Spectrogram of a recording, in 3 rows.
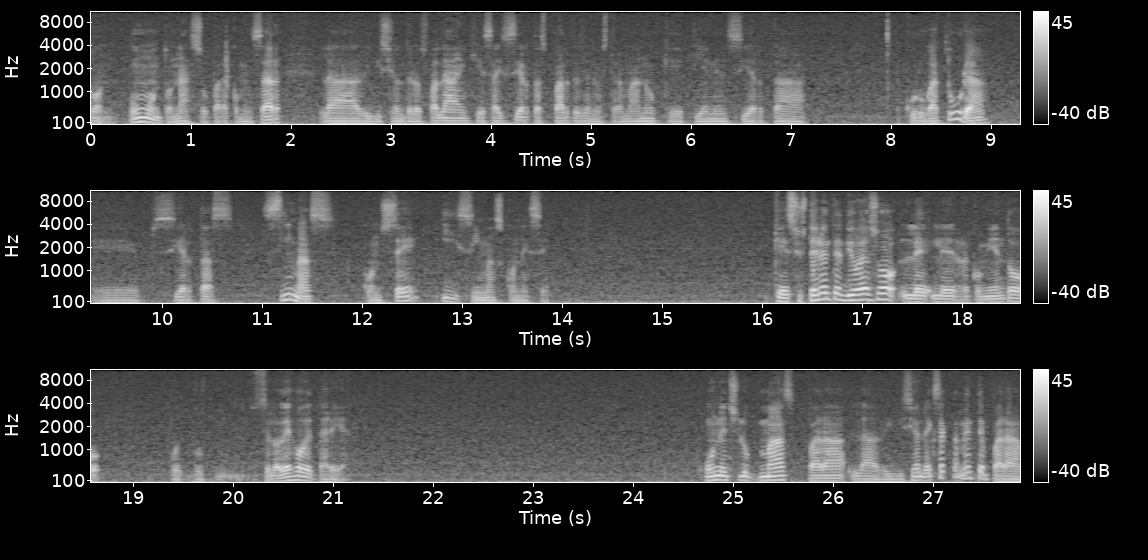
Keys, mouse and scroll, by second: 5.4 shift+middle click, 6.5-8.0 shift+middle drag, 9.5 shift+middle click, 12.5-12.9 scroll up 2, 13.3 shift+middle click, 16.1 ctrl+r, 16.8 click, 17.9 click, 19.0 right click, 19.6-20.6 drag, 21.5 ctrl+z, 22.3 b, 22.6 click, 24.0-25.1 drag, 26.1 a, 26.4 b, 26.9 click.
